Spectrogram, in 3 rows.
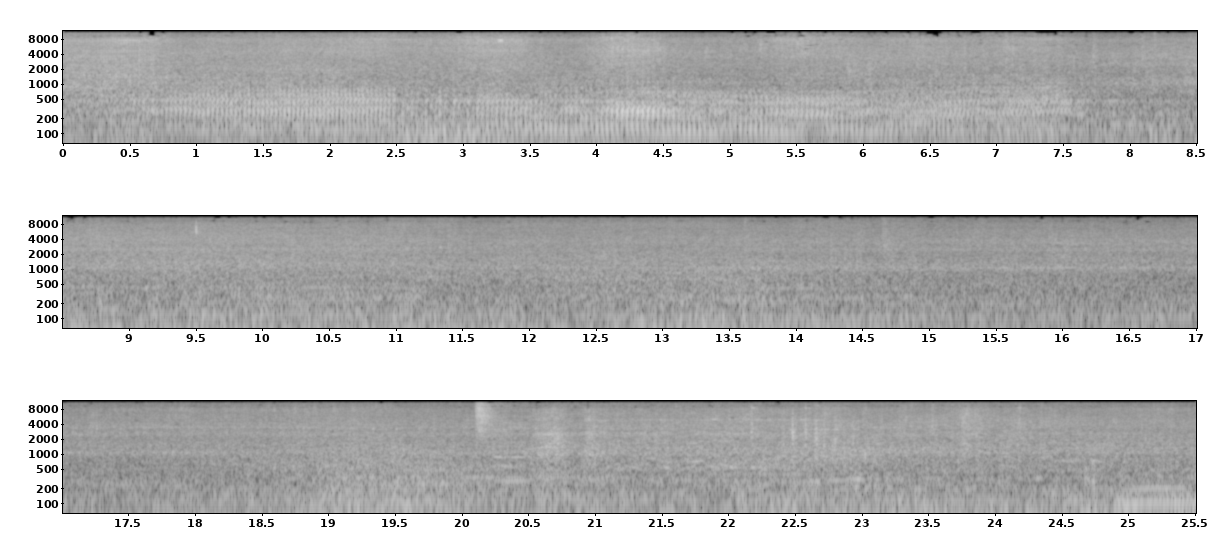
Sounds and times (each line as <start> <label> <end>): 0.0 mopeds 11.4
0.0 cars 25.5
0.0 motorcycles 25.5
0.0 trucks 25.5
